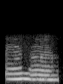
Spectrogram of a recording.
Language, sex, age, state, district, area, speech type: Kannada, female, 18-30, Karnataka, Tumkur, rural, conversation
